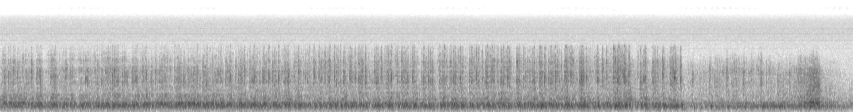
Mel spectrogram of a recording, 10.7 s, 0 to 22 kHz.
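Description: A 1971 NASCAR Winston Cup stock car, a Ford, dives down pit road for fuel during the Motor Trend 500, its engine a steady loud roar over crowd and track noise that eases slightly near the end.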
